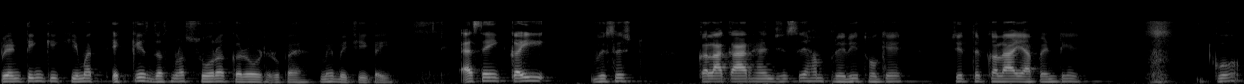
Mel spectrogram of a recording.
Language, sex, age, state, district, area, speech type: Hindi, male, 18-30, Uttar Pradesh, Varanasi, rural, spontaneous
